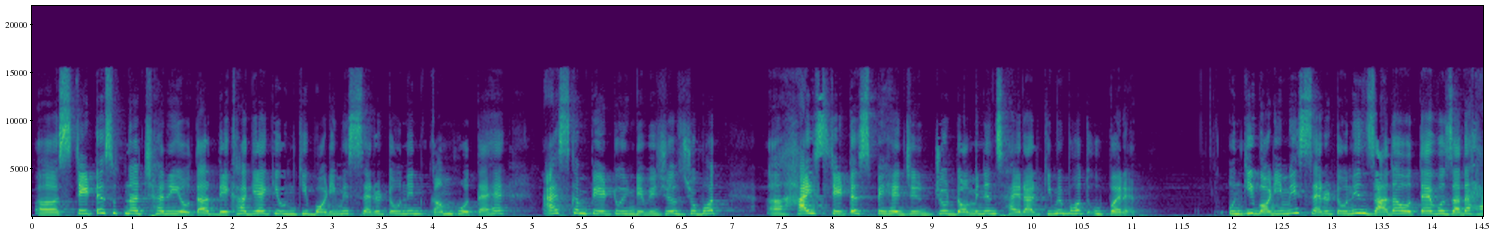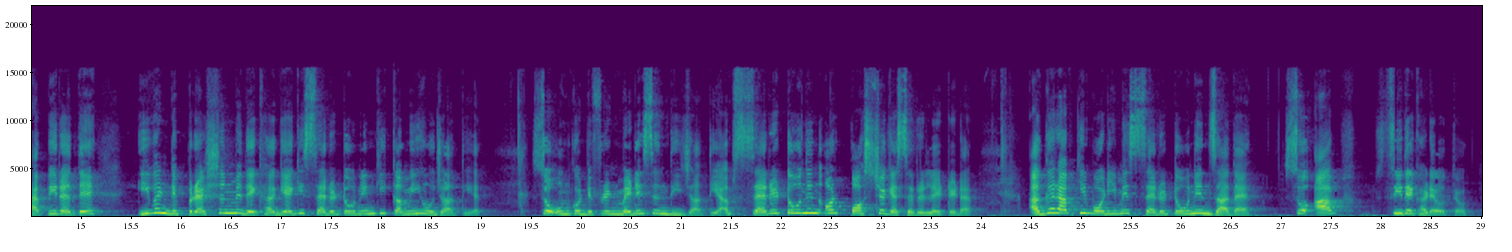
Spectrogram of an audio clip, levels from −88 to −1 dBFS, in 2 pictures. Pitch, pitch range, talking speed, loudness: 295 Hz, 275-315 Hz, 185 wpm, -25 LUFS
